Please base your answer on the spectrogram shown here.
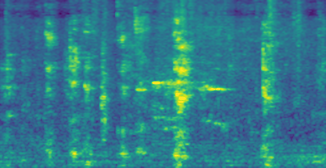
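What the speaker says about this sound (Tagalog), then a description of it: "Ito yung mga biik." Piglets on a farm oink and grunt in several short bursts, close by, with a steady murmur of background noise between the calls.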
